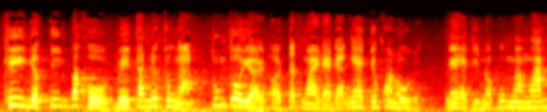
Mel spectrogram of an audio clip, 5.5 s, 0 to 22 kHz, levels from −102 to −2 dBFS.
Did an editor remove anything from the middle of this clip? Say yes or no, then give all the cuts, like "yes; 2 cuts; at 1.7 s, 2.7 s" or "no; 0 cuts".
no; 0 cuts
